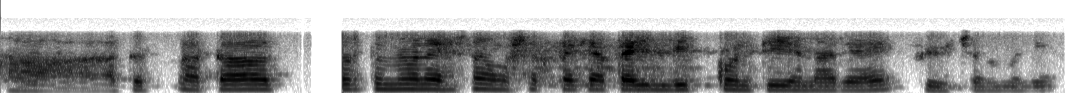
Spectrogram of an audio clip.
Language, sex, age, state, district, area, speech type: Marathi, male, 18-30, Maharashtra, Kolhapur, urban, conversation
